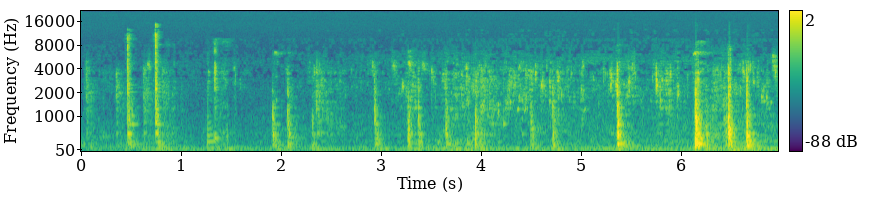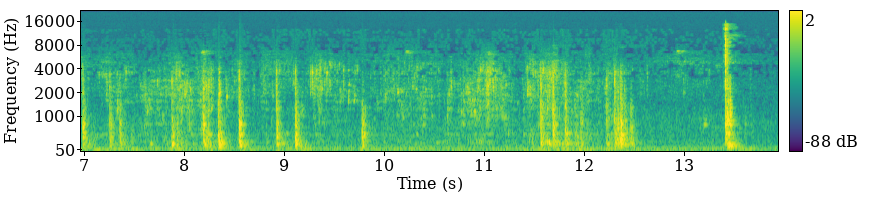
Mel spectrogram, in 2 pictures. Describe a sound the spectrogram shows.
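Water sloshes in a barrel.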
